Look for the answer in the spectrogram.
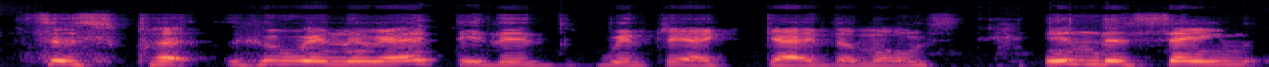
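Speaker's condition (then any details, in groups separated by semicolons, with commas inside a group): Cerebral palsy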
